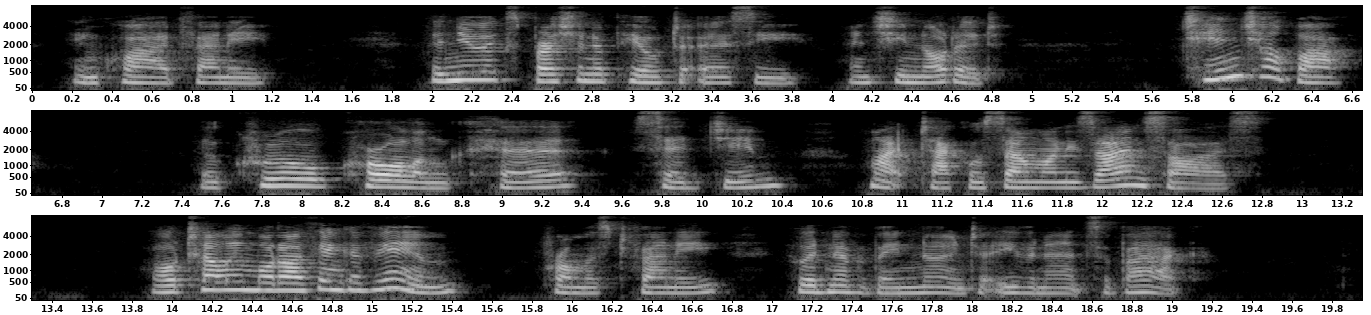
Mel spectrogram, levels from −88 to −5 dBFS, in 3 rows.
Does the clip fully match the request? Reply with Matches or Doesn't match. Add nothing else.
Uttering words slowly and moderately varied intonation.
Matches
